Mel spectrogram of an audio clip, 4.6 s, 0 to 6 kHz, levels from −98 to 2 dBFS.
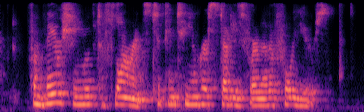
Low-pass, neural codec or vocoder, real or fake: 5.4 kHz; codec, 16 kHz, 4 kbps, X-Codec, HuBERT features, trained on general audio; fake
